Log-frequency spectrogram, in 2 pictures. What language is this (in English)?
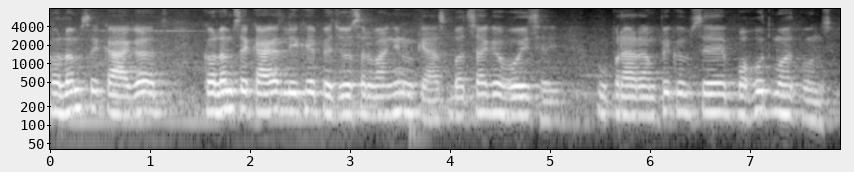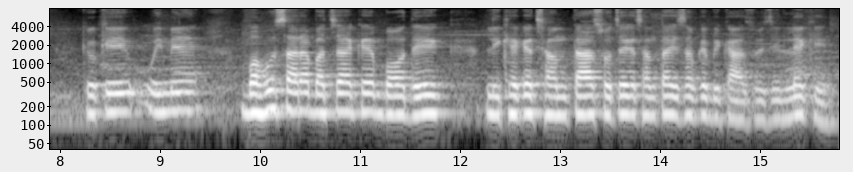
Maithili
